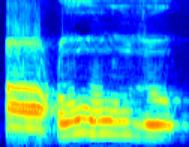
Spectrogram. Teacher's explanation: اعوذ پہلے حمزہ کی آواز نکالنا ہے، پھر عین کی. اعوذ، ذال کو بہت ہی باریکی کے ساتھ ادا کرنا ہے.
